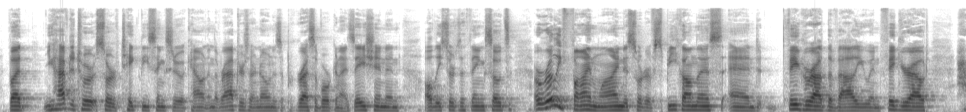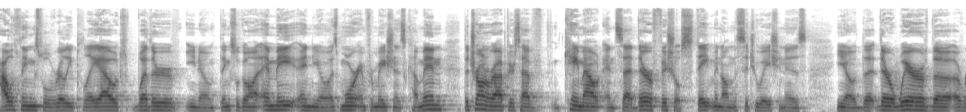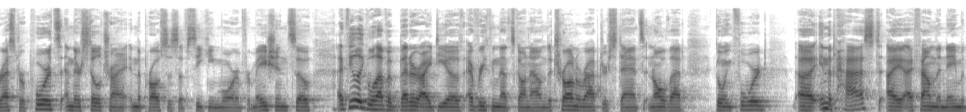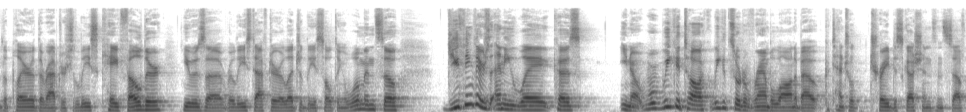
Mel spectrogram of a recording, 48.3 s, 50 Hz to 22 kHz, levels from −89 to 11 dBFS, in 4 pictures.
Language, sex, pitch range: English, male, 115-140 Hz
